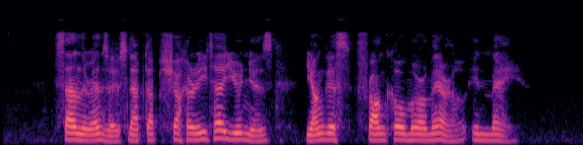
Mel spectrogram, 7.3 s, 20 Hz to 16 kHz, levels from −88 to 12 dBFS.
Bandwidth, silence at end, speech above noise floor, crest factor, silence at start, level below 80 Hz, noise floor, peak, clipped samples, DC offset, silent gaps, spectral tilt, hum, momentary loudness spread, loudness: 7.2 kHz; 0.85 s; 47 dB; 20 dB; 0.7 s; -70 dBFS; -71 dBFS; -6 dBFS; under 0.1%; under 0.1%; none; -6.5 dB/octave; none; 11 LU; -25 LUFS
